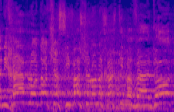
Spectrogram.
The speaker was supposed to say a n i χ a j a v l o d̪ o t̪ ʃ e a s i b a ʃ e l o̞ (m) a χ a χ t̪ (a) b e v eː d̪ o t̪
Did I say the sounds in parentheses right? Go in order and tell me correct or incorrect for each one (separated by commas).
incorrect, incorrect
